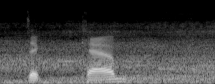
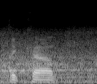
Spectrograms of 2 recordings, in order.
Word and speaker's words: DeKalb: DeKalb, Illinois has a hard L.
